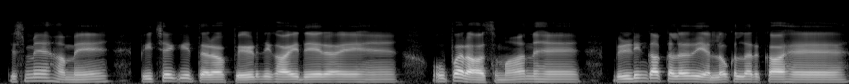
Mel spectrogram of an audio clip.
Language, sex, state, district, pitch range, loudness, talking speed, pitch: Marwari, male, Rajasthan, Churu, 115-130 Hz, -19 LUFS, 140 wpm, 120 Hz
